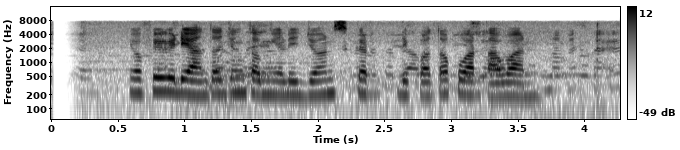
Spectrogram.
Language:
Sundanese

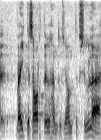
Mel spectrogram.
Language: Estonian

